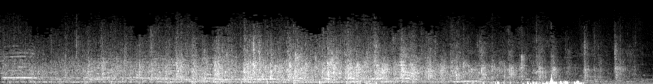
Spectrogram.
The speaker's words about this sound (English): Oh, let's clap our hands and praise him. Hallelujah.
